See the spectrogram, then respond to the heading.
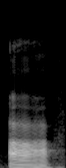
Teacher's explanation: तो भाई आ तो बोल रहा हूँ, तो उच्चारण में क्या हो रहा है, मुख जो है पूरा खुल रहा है, पूरा खुल रहा है, और जीभ जो है ऊपर से घूम करके नीचे में आके बैठ जा रहा है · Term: विविधता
